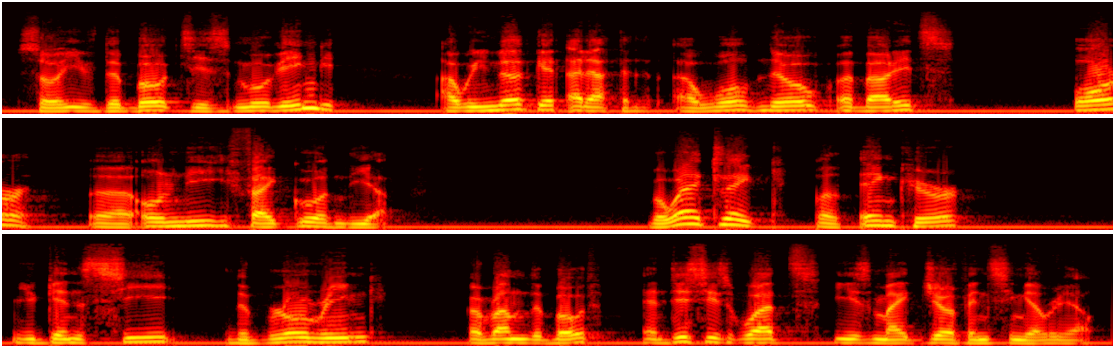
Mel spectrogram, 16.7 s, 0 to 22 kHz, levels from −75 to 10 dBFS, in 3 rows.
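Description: All the way through, there's hard clipping. The level going in sits about 7 dB hotter than the stage can pass, so the loudest peaks get sliced flat. Only around one percent of the signal actually hits the ceiling, so you won't hear constant fuzz. Instead, the strongest moments pick up a gritty crackle, because those squared-off tops throw harmonics well up into the high end.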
